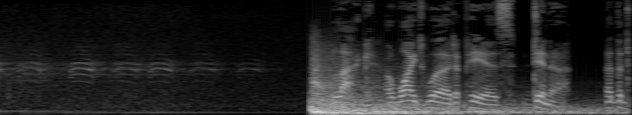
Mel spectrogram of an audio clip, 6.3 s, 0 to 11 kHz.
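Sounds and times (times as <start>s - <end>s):
flock of crows cawing as it takes flight: 0.0s - 2.9s
low outdoor rumble: 3.2s - 6.3s
speech: 3.4s - 6.3s.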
